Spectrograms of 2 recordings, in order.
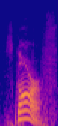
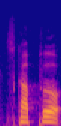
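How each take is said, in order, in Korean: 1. 영어처럼, 강세가 있는 한 음절로 발음합니다. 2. 한국어 음절처럼, 각 음절을 고르게 발음합니다. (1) "이런 식으로 강세 주시면 좋겠습니다" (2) "스카프 이러지 말고 이러면 한국말이잖아요"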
